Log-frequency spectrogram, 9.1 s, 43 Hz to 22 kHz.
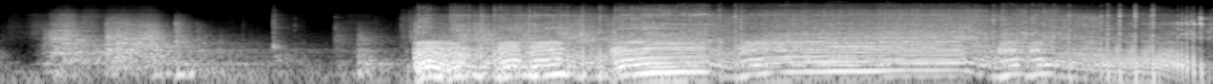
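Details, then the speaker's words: Echo SHC225S two-stroke hedge trimmer, after flexible drive shaft replacement and regreasing the dry gearbox: steady buzz at working speed. The earlier gearbox knocking has quieted right down, possibly overgreased; normal running. "quieted that. It quieted it right down. I may have put too much in it."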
